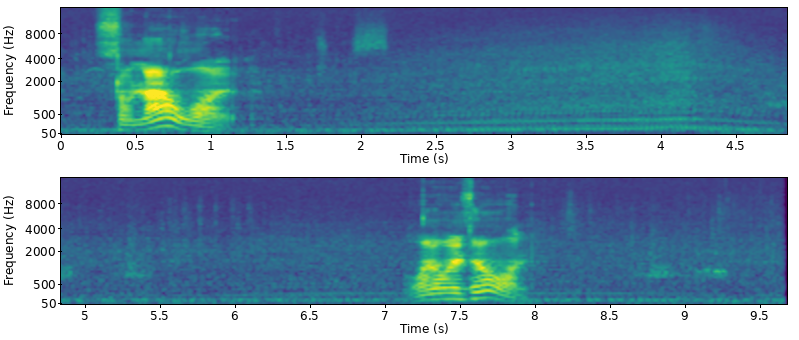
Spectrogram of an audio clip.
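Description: A car engine hums steadily, its pitch rising and then dropping as it speeds up and slows.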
